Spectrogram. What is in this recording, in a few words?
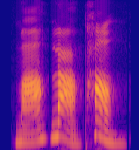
"ma2la4tang4", chinese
